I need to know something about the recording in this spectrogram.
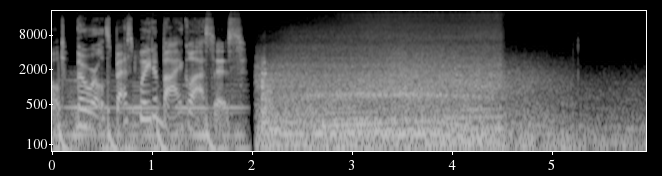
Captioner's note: SFX: Engine sound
